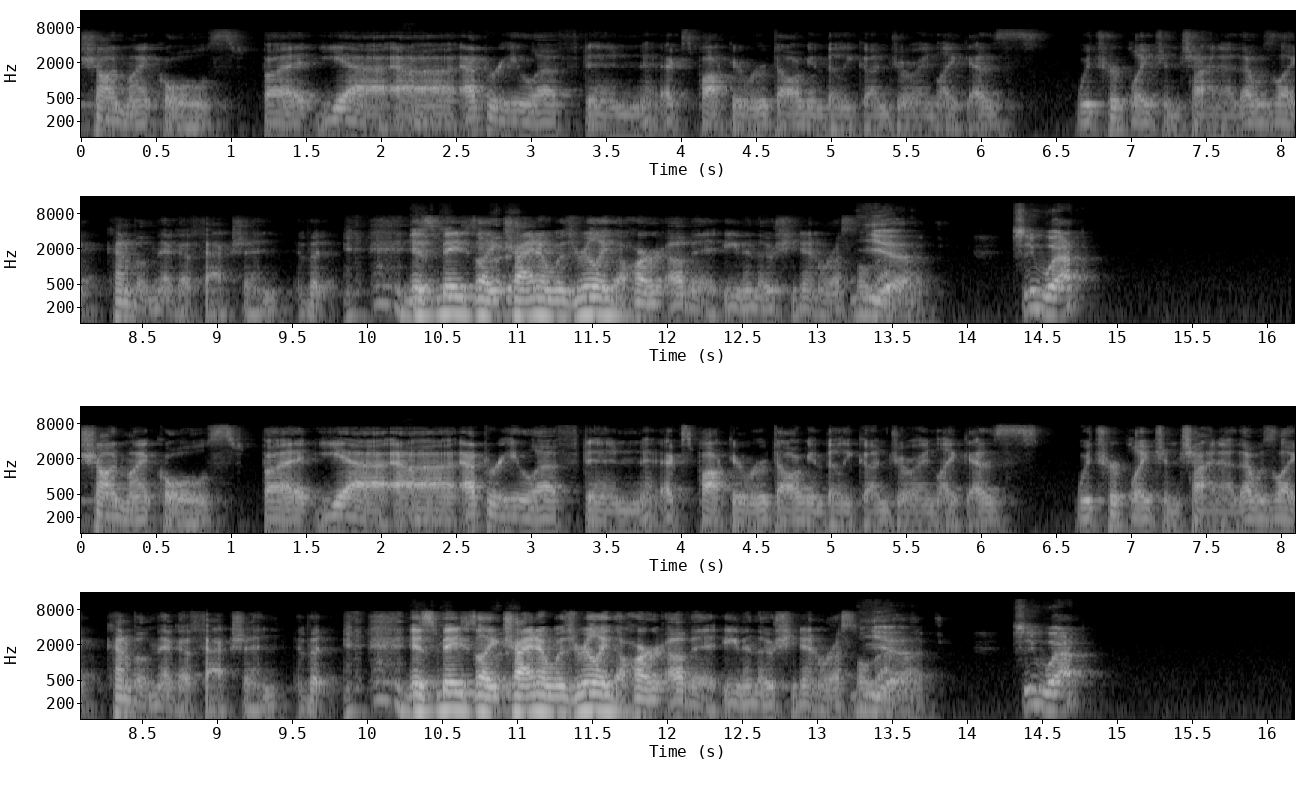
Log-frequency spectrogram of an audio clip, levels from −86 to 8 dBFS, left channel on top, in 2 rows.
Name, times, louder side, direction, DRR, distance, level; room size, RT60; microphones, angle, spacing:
voice 1, 0.0-6.4 6.7-13.7, right 4 dB, 40° right, 0.4 m, -28 dB
voice 2, 13.2-13.7 14.3-14.8, left 2 dB, 30° left, 0.8 m, -30 dB
8.1 x 6.8 x 3.6 m
head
